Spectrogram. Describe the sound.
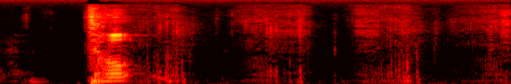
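A single loud, brief squeak of a leather chair as the sitter leans back, a pitched rubbing groan with a slightly farty tone, followed by quieter voices talking.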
